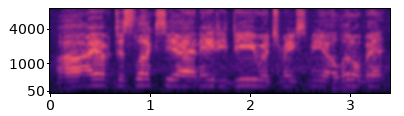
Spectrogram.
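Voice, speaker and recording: A man's voice: a little high, flat delivery, fairly quick, bright, forceful tone. A man from the Lake Tahoe area of California, talking casually as an extreme sports athlete being interviewed outdoors, rambling with slang and lots of fillers. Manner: rambling, laid-back, surfer slang with many fillers. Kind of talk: casual chat. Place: outdoors beside a motorcycle. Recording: noisy outdoor recording with traffic.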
